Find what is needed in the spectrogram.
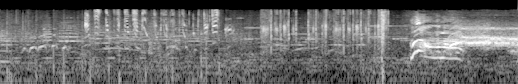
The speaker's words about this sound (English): Listen to everybody scream. These rides must be scarier than I thought. What a bunch of scaredy things.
